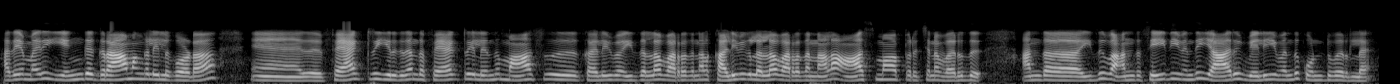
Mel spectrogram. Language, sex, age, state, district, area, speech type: Tamil, female, 30-45, Tamil Nadu, Erode, rural, spontaneous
